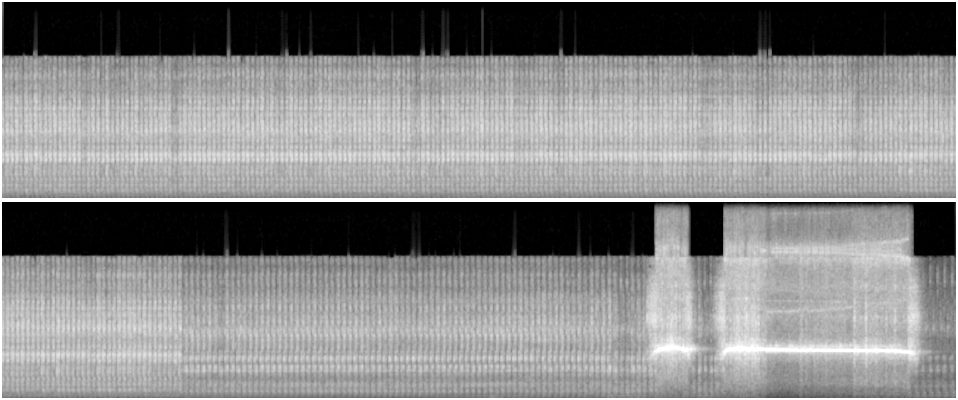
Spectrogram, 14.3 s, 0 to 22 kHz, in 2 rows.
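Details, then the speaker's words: Wilesco D6 model steam engine: fast light chuffing, then a shrill high steady whistle in two blasts that bleeds off a lot of boiler pressure. "here how much the B down lost a lot of pressure when we do that low pressure from running that whistle"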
